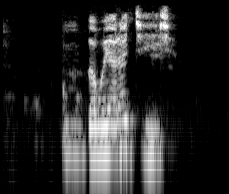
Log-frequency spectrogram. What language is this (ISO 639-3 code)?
kin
